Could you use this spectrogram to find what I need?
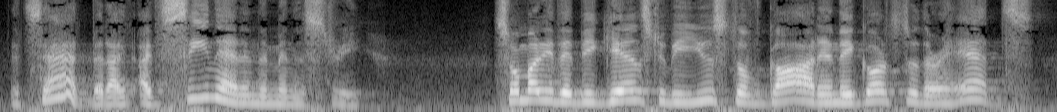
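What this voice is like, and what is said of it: Mexican-sounding accent. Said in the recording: “I have an accent, I know that for sure ... Nobody in my family has an accent, but I got the accent ... they think I'm this little short, fat Mexican, you know, speaking on the radio”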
